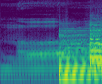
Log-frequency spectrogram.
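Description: Bowed cello and piano playing sustained low notes, entering softly and then growing much louder just over a second in.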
